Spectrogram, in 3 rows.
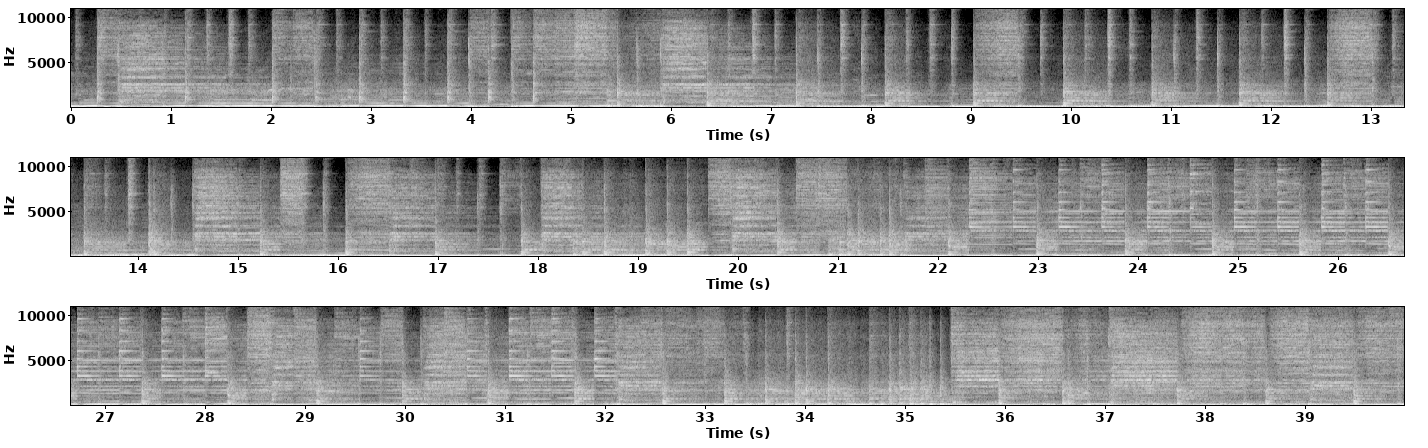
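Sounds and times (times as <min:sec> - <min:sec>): drum kit beat: 0:00.0 - 0:39.9
sustained bass notes: 0:00.0 - 0:39.9
held chords: 0:18.0 - 0:38.2
cymbals: 0:19.8 - 0:34.4.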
